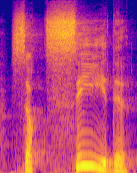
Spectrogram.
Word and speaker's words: succeed: 이번 단어도 약간 길어서 강세를 알려드리면 썩에 있는 게 아니라 succeed에 있습니다. 알파벳 E의 강세가 있어서 succeed라고 발음하시면 좋겠고요.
